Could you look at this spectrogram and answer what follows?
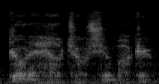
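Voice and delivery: low, voiceless mutter; whispered curse. Acted. Reviewer to Joe Schumacher, hushed hammed-up curse. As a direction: curse under your breath. Aside cursing a film director.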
